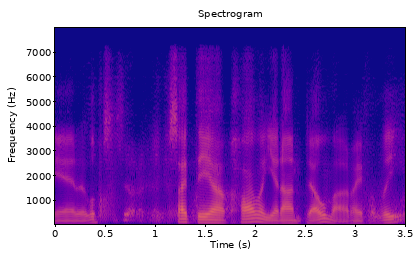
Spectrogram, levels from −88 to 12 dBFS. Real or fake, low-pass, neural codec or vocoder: fake; 7.2 kHz; codec, 24 kHz, 0.9 kbps, WavTokenizer, large speech release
